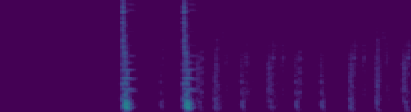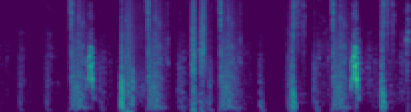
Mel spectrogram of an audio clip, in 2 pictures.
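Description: Short game menu clicks sound in quick bursts.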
